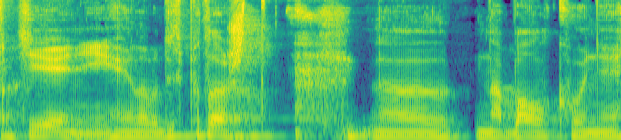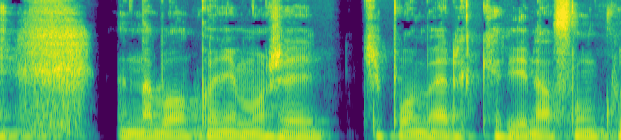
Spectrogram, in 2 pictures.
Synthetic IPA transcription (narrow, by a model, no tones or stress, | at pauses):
cɛɛɲiːɦɛjlɛbɔt̪is̬pɔt̪ɔaʒ | nabalkʰɔːɲɛnabalkɔːɲɛmʊɔʒɛcʰɛplɔmɛɾkʰɛd̪jɛnaslɔŋku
